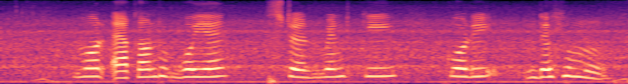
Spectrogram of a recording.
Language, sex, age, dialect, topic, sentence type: Bengali, female, 25-30, Rajbangshi, banking, question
